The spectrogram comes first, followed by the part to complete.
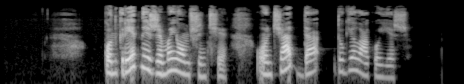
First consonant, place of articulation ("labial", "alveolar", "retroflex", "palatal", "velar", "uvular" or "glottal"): velar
